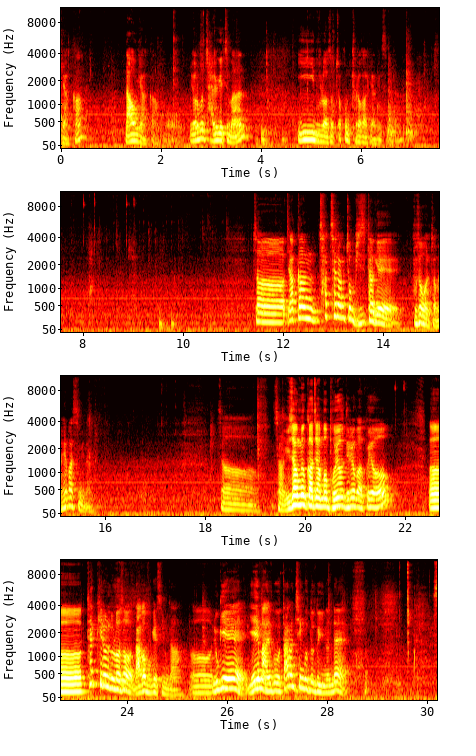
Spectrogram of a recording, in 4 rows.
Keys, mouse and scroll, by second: 4.8 e, 8.0 click, 8.9 click, 9.9-10.5 scroll down 2, 10.5-19.6 middle drag, 21.8 click, 23.3 Tab, 24.4-24.9 scroll down 2, 25.3-26.3 scroll down 1, 26.9-29.5 middle drag.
